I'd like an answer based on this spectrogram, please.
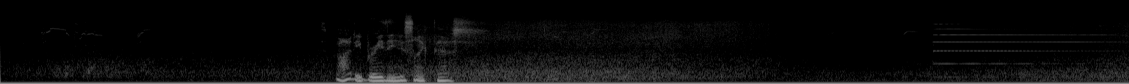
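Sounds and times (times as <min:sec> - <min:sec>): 
speech: 0:03.4 - 0:04.9
meditation bell ringing: 0:09.4 - 0:11.2.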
